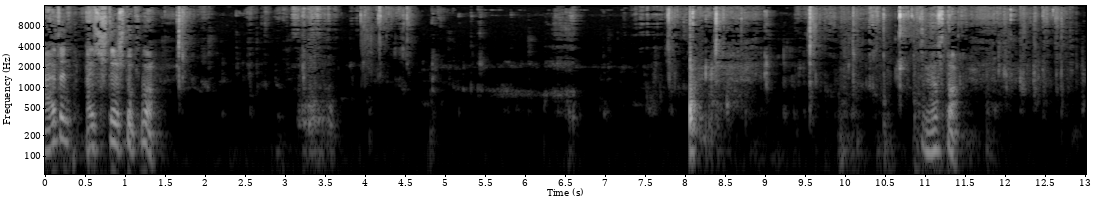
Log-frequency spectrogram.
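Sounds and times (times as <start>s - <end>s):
man chewing: 1.5s - 13.0s
sipping a drink: 5.3s - 6.9s.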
